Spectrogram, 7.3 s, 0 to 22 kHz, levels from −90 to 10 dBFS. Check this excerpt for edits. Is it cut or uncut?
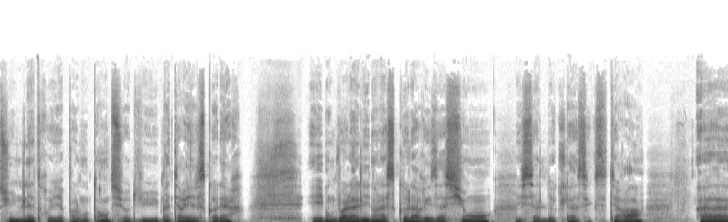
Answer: cut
